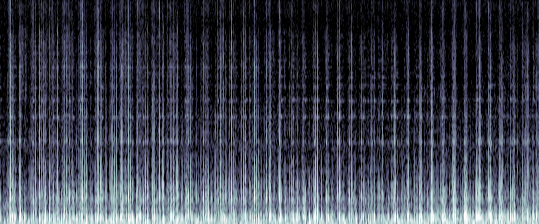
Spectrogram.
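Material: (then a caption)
Rubber. A large pink inflated hollow rubber massage ball with small spikes is tapped and rubbed with fingertips and nails. The result is a steady stream of quick, soft, hollow thuds and scratchy taps, heavy in the low end with a dull boomy tone and almost no bright content.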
